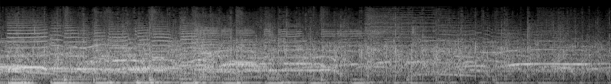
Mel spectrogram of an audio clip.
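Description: A studio audience applauds loudly and steadily for about six seconds, a dense wash of clapping mixed with cheers and whoops that holds an even level throughout.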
